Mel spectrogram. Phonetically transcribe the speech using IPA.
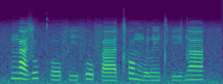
ŋa˦˨zu˦ kʰo˨fi˨fo˦faː˨ tʰɔ˦ŋʊ˨lĩ˨ tʰi˨dã˦

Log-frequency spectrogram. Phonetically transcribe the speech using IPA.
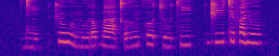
dĩ˨ | t͡ʃũ˦ wu˨muː˨ɾɔ˦ baː˨kʼʊ˨ ɣũ˦pʰoː˦ t͡suː˨t͡sĩ˦ | d͡ʒiː˦ tɪ˦fa˦jũ˦

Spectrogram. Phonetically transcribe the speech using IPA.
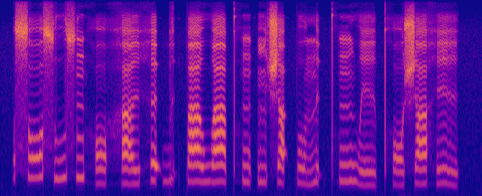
sʰɔ˦ sʰu˦sʰũ˦˨hɔ˨ ha˨ɪ̯hɛ˦ʔ bɪ˦ʔpä˦wä˦ pʰũ˦˨ʔĩ˦˨ʃä˦ʔpo˦˨ nɪ˦ʔpʰũ˦we˨ɪ̯ pʰɔ˨ʃä˦he˦˨ɪ̯

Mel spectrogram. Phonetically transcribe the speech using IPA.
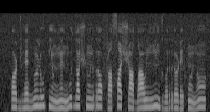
ɔ˧˩ɖʱɛ˧˩ ɦũ˥ ɽu˥pʲɔ̃˧˩ ŋɛ̃˧˩ŋu˥dɒ˥ ʃũ˥ rɔ˥˧fi˩˧sˤi˥˧ ʃɔ˧˩ dˤe˧wĩ˧ŋĩ˥˧ ɡʱo˩˧ro˧˩ɽe˧fõ˧˩ dɔ̃˥

